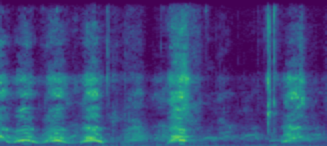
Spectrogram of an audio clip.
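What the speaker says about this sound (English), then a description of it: "just like these dogs right here" Dogs bark and yip in short, excited bursts, several barks over a couple of seconds at moderate distance, with a faint low background rumble.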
